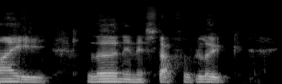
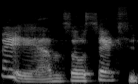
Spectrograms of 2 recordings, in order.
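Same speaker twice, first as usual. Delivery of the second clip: very slow, drawn-out, awful Southern American cartoon voice; 4 semitones higher, 6 dB quieter than usual. Mocking a cartoon Hutt who spoke like a Southern American cartoon: imitating Ziro's Southern American cartoony voice. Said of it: "That's quite a good impression".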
